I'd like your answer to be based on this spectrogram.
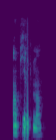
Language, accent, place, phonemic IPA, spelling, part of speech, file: French, France, Lyon, /ɑ̃.pi.ʁik.mɑ̃/, empiriquement, adverb, LL-Q150 (fra)-empiriquement.wav
- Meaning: empirically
